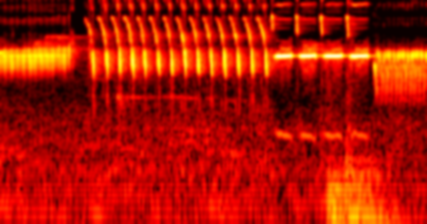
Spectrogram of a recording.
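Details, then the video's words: Male canary in a cage, agitated, singing to prepare a female for mating: a buzzy trill opens, followed by fast repeated falling chirps and several pure whistled notes, ending in another trill. "تغريد ذكر كناري هائج يريد تكسير القفص يحفز الأنثي لتزاوج"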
